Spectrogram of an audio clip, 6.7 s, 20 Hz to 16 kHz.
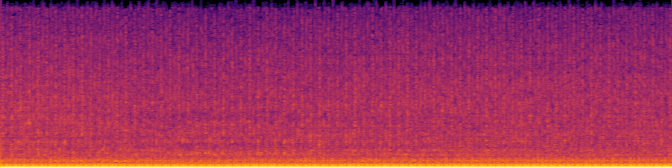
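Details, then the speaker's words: Subaru EJ22T DOHC first start on EJ20G RobTune ECU; coil pack wiring found wrong, engine running lean, vacuum only about 10-15. Low, steady idle pulsing about three times a second, slightly uneven; sounds like one cylinder missing: rough idle. "yeah it sounds like it's missing on one of the cylinders"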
